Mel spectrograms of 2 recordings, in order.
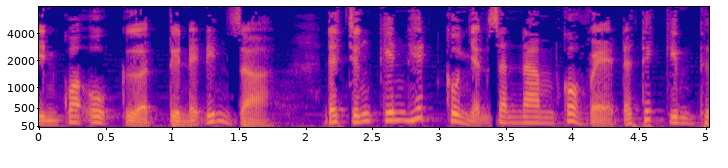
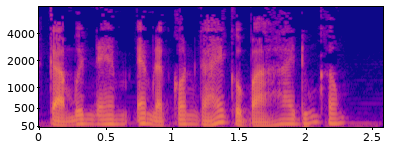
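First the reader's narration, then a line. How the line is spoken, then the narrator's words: Gentle, smiling. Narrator (Vietnamese): Anh mỉm cười thật nhẹ nhàng rồi nói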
